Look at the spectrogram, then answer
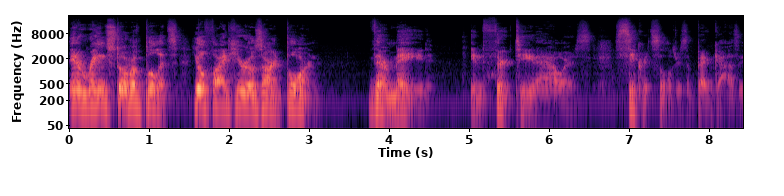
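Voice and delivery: epic, dramatic blockbuster movie trailer narration voice. Narrating a film trailer, in a movie trailer voice. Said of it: "movie trailer voices".

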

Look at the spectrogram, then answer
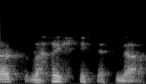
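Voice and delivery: words broken up by laughter. Answering a question about blocking recording, laughing while talking. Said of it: "Sorry for laughing".

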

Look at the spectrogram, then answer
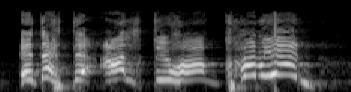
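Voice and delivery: high, loud, furious scream.

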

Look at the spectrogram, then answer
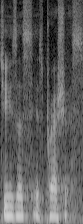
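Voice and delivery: put-on faint, very soft, aged-sounding whispered voice. Retelling John Newton preaching to a congregation in old age: very soft voice. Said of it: "Very soft voice because of his age".

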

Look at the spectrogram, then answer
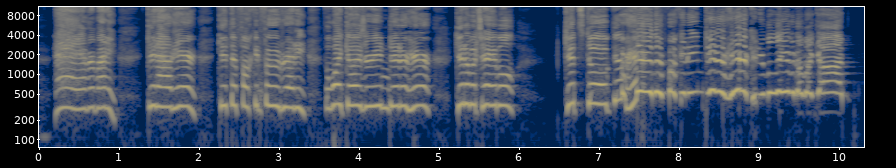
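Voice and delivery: very loud, high, shrill, wildly swooping excited screaming. Telling a story, acting out people screaming at restaurant owners: imitating people screaming. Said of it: "they basically started screaming at the owners".

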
